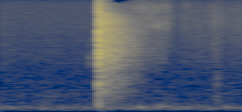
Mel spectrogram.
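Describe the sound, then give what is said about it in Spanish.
A single sharp hand clap rings out once after a brief quiet stretch, a crisp snap with a short fading tail and no voices. “Voy a dar un aplauso.”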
